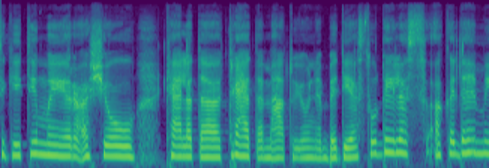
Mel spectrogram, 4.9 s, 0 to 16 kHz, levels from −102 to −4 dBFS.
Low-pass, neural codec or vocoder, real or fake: 14.4 kHz; vocoder, 44.1 kHz, 128 mel bands every 512 samples, BigVGAN v2; fake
